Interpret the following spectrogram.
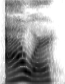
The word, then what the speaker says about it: hour: H H sound but in the word hour the H is silent so we say an hour we say a non-governmental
